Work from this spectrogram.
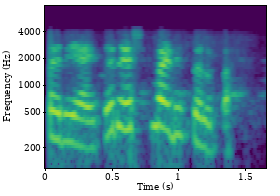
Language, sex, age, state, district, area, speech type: Kannada, female, 18-30, Karnataka, Mandya, rural, conversation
